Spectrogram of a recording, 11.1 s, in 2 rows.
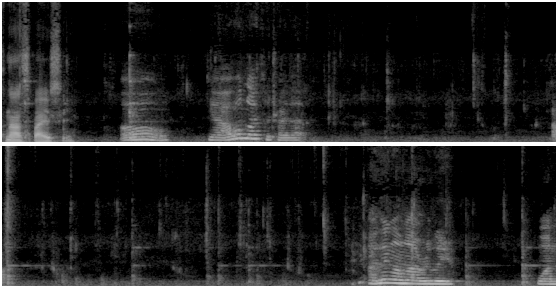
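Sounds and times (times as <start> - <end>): person chewing noodles: 3.0 - 9.2.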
